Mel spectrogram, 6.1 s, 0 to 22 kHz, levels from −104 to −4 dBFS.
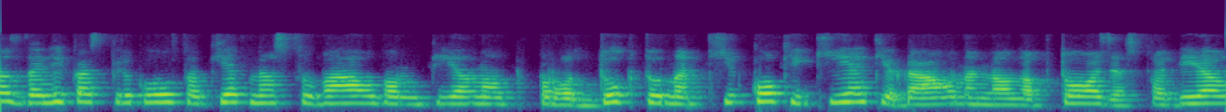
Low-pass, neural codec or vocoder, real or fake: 7.2 kHz; none; real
